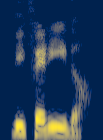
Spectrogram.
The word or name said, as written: DIFERIDO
